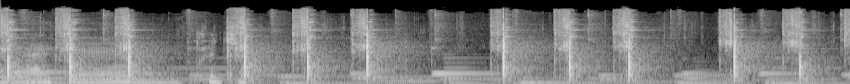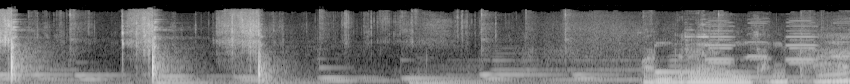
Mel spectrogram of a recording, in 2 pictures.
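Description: A knife slices an onion thinly on a cutting board, giving a quick series of crisp, evenly spaced chops close by, over faint background music, with a brief pause before a busier stretch at the end.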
